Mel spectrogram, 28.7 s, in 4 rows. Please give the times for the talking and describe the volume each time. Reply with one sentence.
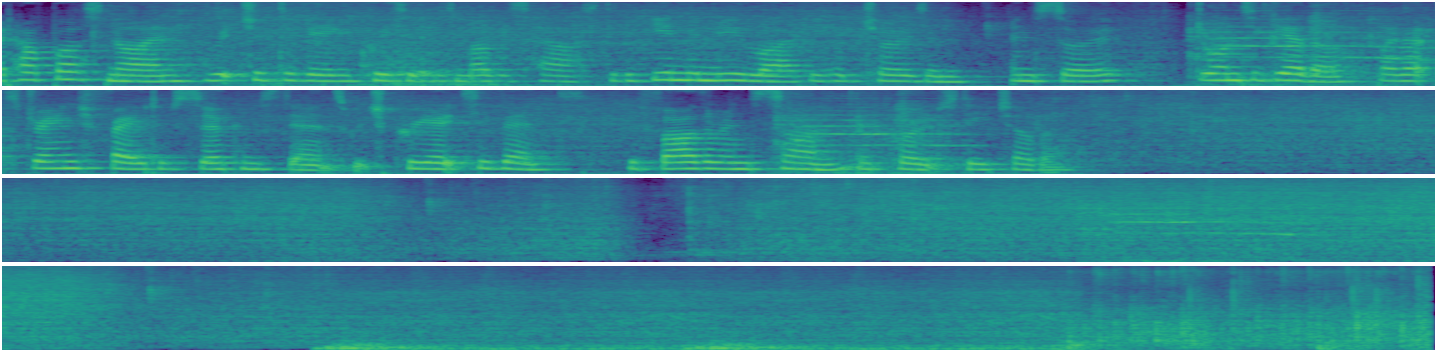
You can hear the talking from 0.0 to 12.6 s, at a steady volume.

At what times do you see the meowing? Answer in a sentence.
The meowing can be heard from 5.9 to 7.2 s, from 11.0 to 12.0 s and from 19.8 to 20.9 s.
